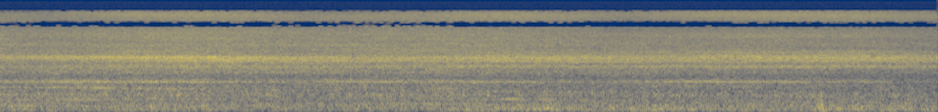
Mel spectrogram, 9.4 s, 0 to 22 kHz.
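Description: Elizabeth line Class 345 electric train running past along the platform: a steady rumble of wheels on rail with a faint high whine over it.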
